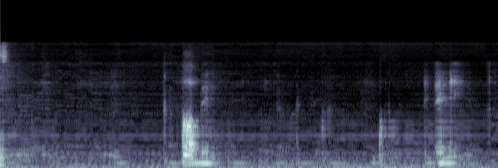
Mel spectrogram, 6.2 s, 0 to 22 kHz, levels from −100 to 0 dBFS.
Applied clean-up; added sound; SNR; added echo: neural mask model DeepFilterNet 3.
